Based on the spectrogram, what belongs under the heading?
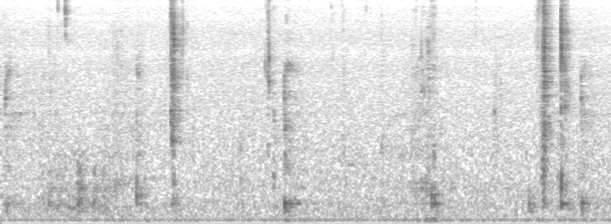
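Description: Faint mouth sounds of a person chewing food, broken by a few short, sharp clicks of a metal spoon scooping from a stainless steel pot, loudest about five and a half seconds in.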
